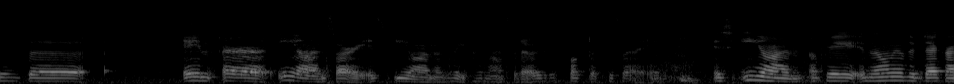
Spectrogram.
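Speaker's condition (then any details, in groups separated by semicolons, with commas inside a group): No condition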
